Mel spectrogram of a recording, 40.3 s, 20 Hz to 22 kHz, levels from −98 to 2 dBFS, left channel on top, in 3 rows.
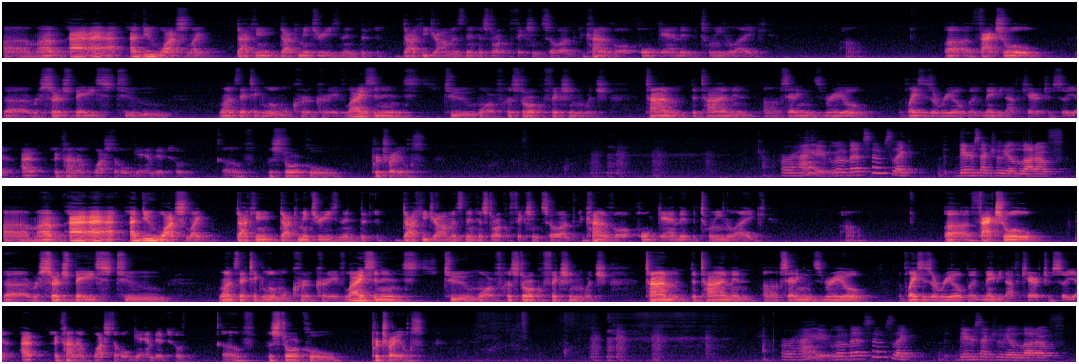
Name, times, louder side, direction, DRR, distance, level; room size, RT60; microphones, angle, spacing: voice 1, 0.0-2.6 2.9-4.7 5.0-9.5 10.5-10.7 11.8-13.0 13.4-15.5 16.1-18.7 19.0-21.1 21.5-24.2 24.7-29.1 29.6-31.1 31.5-32.1 34.2-34.7 35.0-35.1, right 7 dB, 70° right, 0.3 m, -32 dB
voice 2, 36.6-38.3 38.6-40.1, left 3 dB, 70° left, 0.7 m, -39 dB
2.9 x 2.8 x 3.3 m
head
